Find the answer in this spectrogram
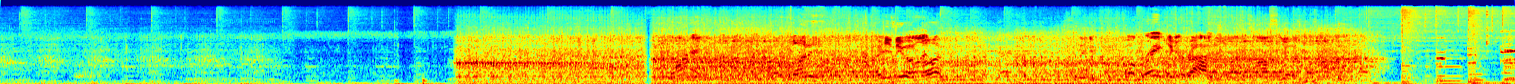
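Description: Music with a pulsing beat. About four and a half seconds in, a louder, steady low rumble joins it: a work truck's diesel engine idling.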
